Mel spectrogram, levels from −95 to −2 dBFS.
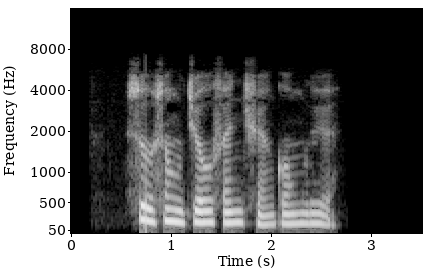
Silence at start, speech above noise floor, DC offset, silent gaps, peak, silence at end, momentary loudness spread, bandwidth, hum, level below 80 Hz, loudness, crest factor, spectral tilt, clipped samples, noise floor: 0.55 s; over 73 dB; under 0.1%; none; -4 dBFS; 0.9 s; 9 LU; 5.6 kHz; none; -52 dBFS; -18 LUFS; 16 dB; -8.5 dB/octave; under 0.1%; under -90 dBFS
